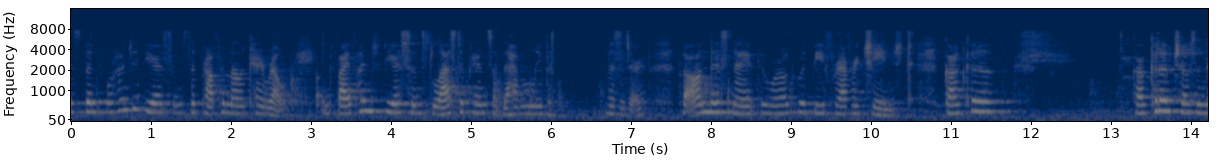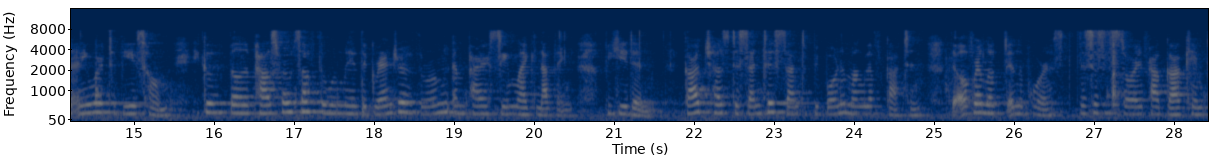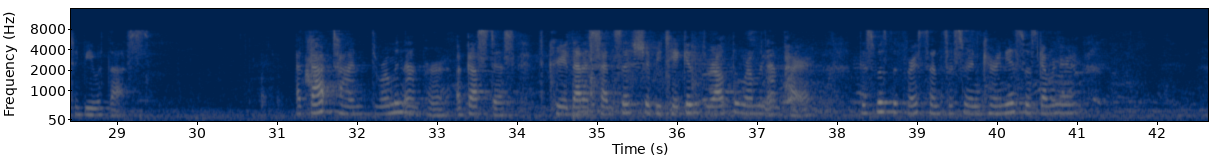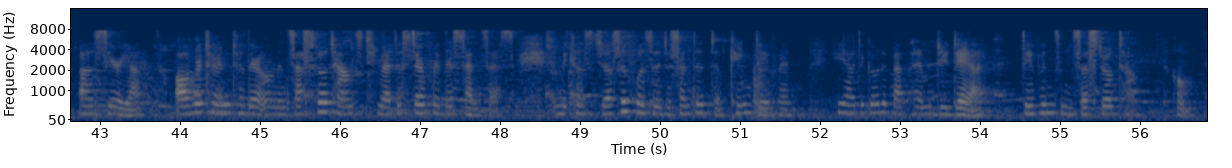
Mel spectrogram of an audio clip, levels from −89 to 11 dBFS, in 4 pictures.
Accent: American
